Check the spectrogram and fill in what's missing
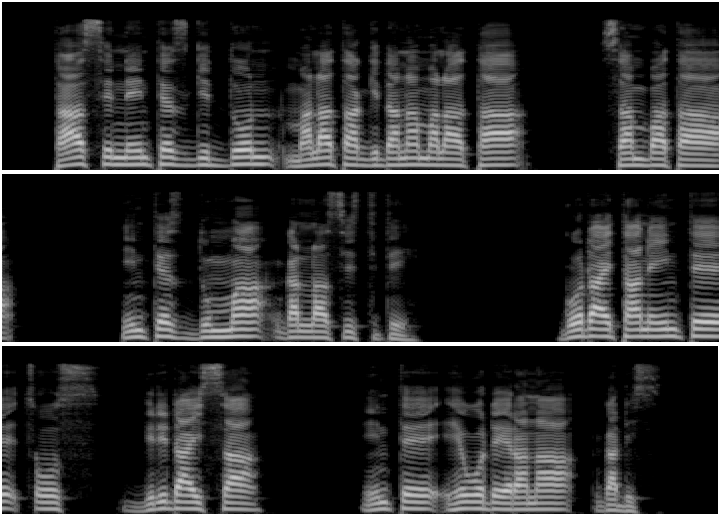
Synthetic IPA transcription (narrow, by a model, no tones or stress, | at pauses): t̪aːsːɪnːɛɪnt̪ːɛs̬ɡɪd̪ːɔnmɐlɐt̪ɐɡɪd̪ɐnɐmɐlɐt̪ɐ | sɐmbɐt̪aː | ɪnt̪ːɛs̬d̪ʊmːɐɡɐlːɐsɪst̪ːɪt̪ḛ | ɡɔd̪ɐjt̪ɐnɛɪnt̪ːɛt͡sʼo̞ːs | ɡɪd̪ɪd̪ɐjsːɐ | ɪnt̪ːɛhɛwɔd̪ɛːɾɐnɐɡɐd̪ɪs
